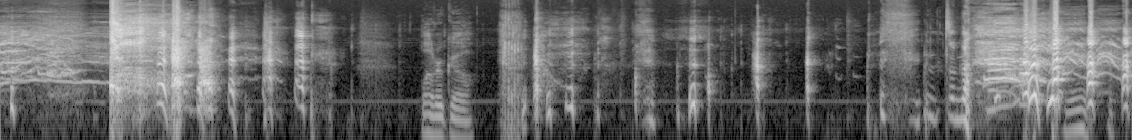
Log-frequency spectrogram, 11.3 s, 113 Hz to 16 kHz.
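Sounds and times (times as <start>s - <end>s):
person coughing: 1.0s - 3.3s, 5.0s - 5.7s
speech: 4.2s - 5.8s, 9.6s - 11.0s
laughter: 5.1s - 11.3s.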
